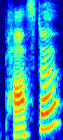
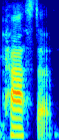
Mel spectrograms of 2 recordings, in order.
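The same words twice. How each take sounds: First: It is said without a Canadian accent. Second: It is said with a Canadian accent. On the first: This is how the speaker always said it. "I always said pasta" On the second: This is how people say it locally. "Here they say pasta"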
